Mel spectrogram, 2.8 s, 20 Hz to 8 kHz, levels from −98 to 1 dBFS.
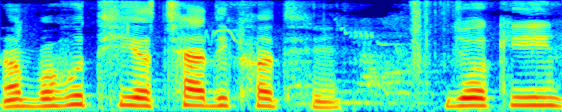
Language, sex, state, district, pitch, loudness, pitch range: Chhattisgarhi, male, Chhattisgarh, Sarguja, 200 Hz, -17 LUFS, 190-210 Hz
